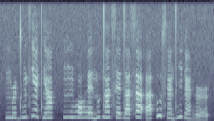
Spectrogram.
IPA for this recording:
ŋ͡mə˞˧˩dʱũ˧sʲæ̃˥˩tʲã˧ | ŋ͡mũ˧ɦɔ˧ ɦɛ˧˩nu˧dã˧ sɛ˧da˧˩sa˥˩ ʔa˩˧˩hu˥˩ sæ̃˧˩dʱi˥˩ɗæ̃˧˩ ɦə˞˧˩˧

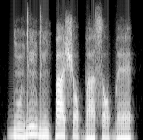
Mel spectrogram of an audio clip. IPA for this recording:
ɡ͡bũ˧dĩ˦ dĩ˧ k͡pa˦ʃɔ˦˨ ba˨sɔ˧bɛ˧

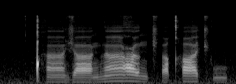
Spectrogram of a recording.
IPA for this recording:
ǃʰãːʒaːŋðãː ʕɐːŋt͡ʃʼɐqʰaː t͡ʃʼu

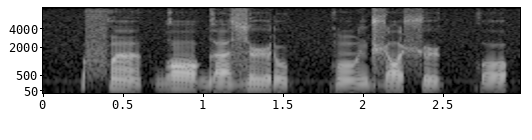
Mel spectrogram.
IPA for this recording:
fə̃ | ɡɔ ɡɜzʉɾu kːõd͡ʒɔ ʃʉkːo

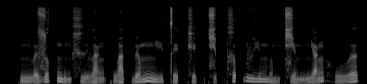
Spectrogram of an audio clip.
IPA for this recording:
ɲṵ˧˨ə̯zo˦˥k̚ŋḭ˧˨m xɨ˧˩la̰˧˨ŋ kwa˨˩t̚ɗə˨˦m ɲi˨˦ t̪e˨˩t̚xe˨˩k̚t͡ɕə˨˩p̚xə˦˥p̚ vi˧mə̤˨˩mt͡ɕe˧˩mɲa̰˧˥ŋ hwu˨˦ə̯

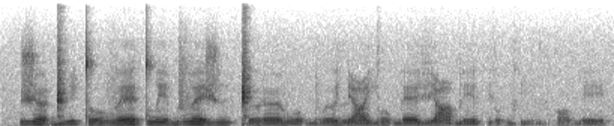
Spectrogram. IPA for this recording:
ʒœ˧˩ɡ͡ǁy˧˥to˧˩ vɛ˧˥˧ twe˥˧b vɛ˥˧ʒʉ˧˩ ǁɵ˩˧˩ɾœ˨˩˦vo˩˧˩b βɵ˧˥lʲɑ˩˧˩jo˥˧bɛ˩˧˩ vʲɑ˥˧be˧˥ pʲo˩˧˩bʔi˧˩r kɔ˧˩bɾe˥˧

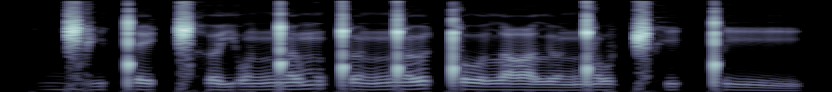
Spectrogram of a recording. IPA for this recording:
ɡ͡ǁiǃeǁʰəjo ŋ͡ǃəmǃɵ ŋ͡ǃɵǃo lɑlɵŋ͡ǃoǁʰi ǃi

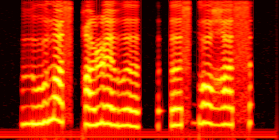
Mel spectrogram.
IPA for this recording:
ðulˠɑs qəɭɛβə | ʔəsɡɔʁɐs

